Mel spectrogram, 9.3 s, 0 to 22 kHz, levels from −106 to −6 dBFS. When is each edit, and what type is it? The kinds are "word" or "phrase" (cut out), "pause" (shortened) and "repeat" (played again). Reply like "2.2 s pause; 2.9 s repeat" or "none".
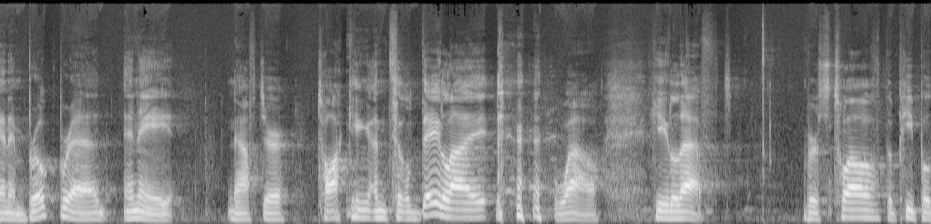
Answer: none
